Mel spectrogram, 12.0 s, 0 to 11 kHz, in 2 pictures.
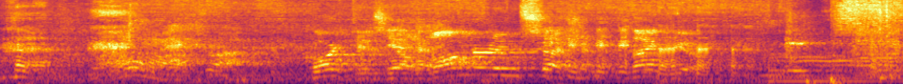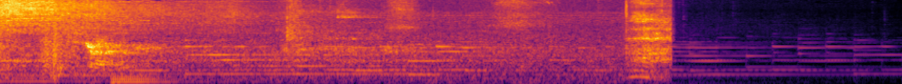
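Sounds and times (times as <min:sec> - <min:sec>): background music: 0:00.0 - 0:12.0
noisy hiss: 0:00.4 - 0:10.1
plucked-string music: 0:04.9 - 0:08.2.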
